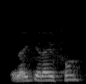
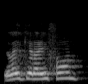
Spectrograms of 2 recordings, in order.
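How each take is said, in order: First: Soft repeat. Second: High teasing question. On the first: Sage repeats the question softly to his wife. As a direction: drop to a quiet follow-up. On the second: Sage quizzes his wife, high and teasing. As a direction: lift it up, a playful probe. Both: Retold or imitated. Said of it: "And he says".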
